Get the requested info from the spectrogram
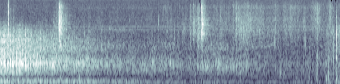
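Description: Rolling echo of a shotgun blast fading away over about two seconds, followed by a couple of faint clicks.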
